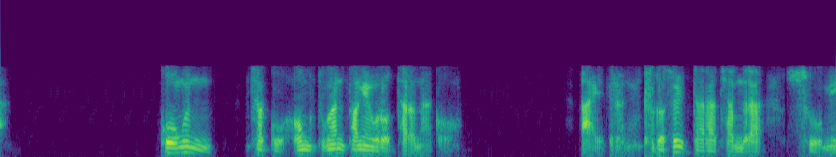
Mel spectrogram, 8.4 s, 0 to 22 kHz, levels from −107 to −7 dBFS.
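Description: G.723.1 codec damage runs through the whole clip. Nothing survives above 3.7 kHz and the line band sits at 200 Hz to 3.6 kHz, so the speech sounds muffled and hoarse. Consonants blur because the coarse, slowly updated voice model, which fits a 6.3 kbit/s mode, smears fast changes.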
